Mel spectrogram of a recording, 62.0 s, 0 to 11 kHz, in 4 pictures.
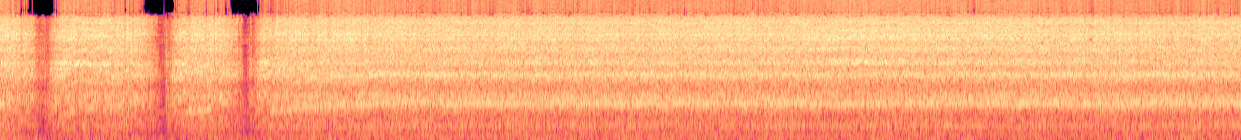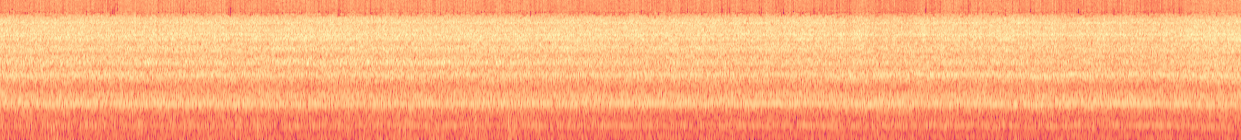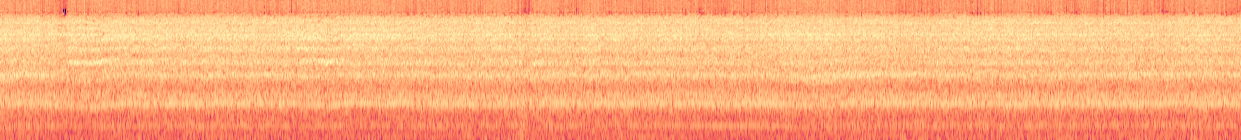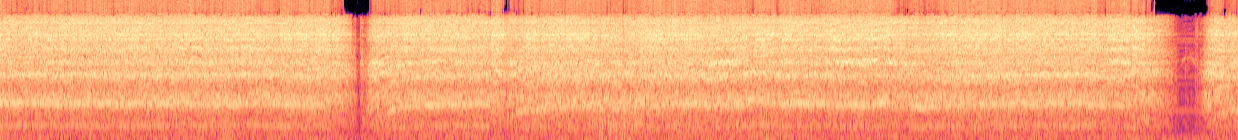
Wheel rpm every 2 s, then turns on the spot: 120, 100, 230, 230, 230, 230, 230, 230, 230, 230, 230, 240, 230, 230, 230, 220, 220, 230, 230, 230, 220, 230, 230, 240, 230, 120, 190, 210, 220, 210, 130.
none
